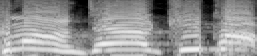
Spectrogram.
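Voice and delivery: put-on play-acted very high-pitched, loud little kid's shouting. Speaker retells a little boy running ahead of his dad, imitating a kid shouting. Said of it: "he shouts to his dad".

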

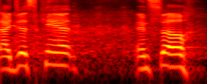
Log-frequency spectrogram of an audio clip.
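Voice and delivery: ordinary delivery

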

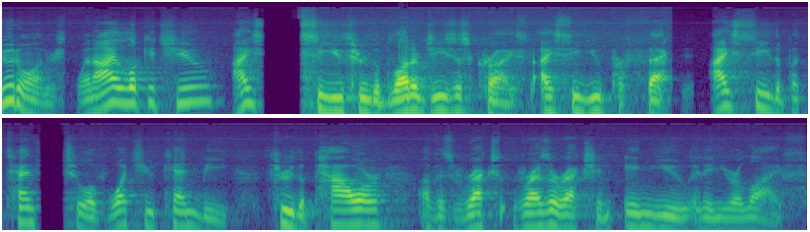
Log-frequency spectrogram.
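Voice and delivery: gentle, soothing, sweet, calm, low voice. Retelling what God said in your heart when you got angry, retelling a calm, sweet voice. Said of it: "in a calm, sweet voice".

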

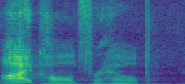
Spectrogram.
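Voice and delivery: pronoun "I" heavily overemphasized. Rereading a passage aloud, really overemphasizing the pronouns: heavy stress on "I". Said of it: "this time really overemphasizing those pronouns".

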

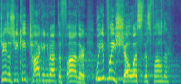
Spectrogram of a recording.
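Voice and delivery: exasperated fed-up pleading. Retelling a scripture story, act out one man's frustrated plea to his teacher. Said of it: "you can almost hear the frustration in his voice".

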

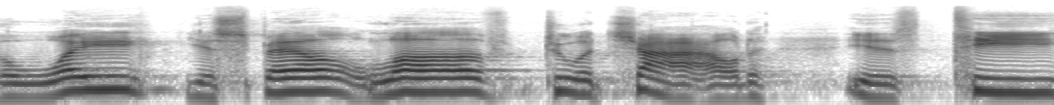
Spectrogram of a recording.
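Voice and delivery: put-on loud, drawling Texas accent, laid out slow. Speaker quotes author and popular speaker Zig Ziglar, in Zig Ziglar's Texas drawl. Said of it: "in his Texas accent, drawled".

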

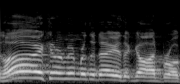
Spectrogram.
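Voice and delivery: high, loud, screaming outburst. Retelling what a guy once said about being broken: imitating someone screaming. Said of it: "he's screaming at me while he's saying this".

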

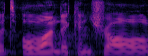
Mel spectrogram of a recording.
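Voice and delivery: normal talking voice

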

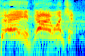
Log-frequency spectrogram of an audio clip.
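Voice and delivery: put-on shrill, very high yelling call. Speaker describing being far from God: acting out God yelling. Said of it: "He's yelling at me".

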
